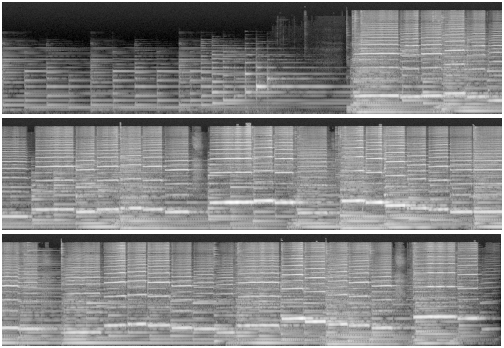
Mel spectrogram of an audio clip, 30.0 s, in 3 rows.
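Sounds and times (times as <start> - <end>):
minor key music: 6.9 - 29.9.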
